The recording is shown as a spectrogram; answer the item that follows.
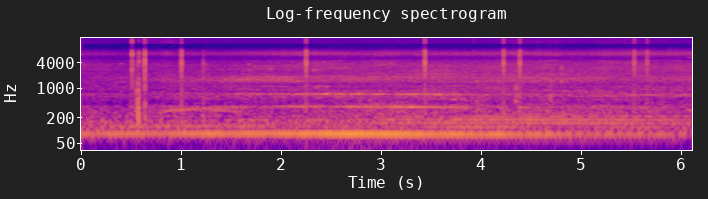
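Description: A low engine hum swells to its loudest about halfway through and then fades again, with a few faint clicks over it.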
